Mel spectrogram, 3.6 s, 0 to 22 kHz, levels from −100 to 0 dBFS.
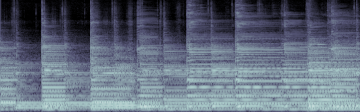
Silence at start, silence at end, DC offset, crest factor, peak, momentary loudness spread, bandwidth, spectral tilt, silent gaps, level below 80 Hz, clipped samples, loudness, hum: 0 s; 0 s; under 0.1%; 16 dB; -4 dBFS; 4 LU; over 20 kHz; -5.5 dB/octave; none; -60 dBFS; under 0.1%; -20 LUFS; none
